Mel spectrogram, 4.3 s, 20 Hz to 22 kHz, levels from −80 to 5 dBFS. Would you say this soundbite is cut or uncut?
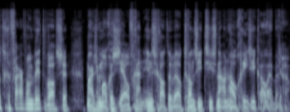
cut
